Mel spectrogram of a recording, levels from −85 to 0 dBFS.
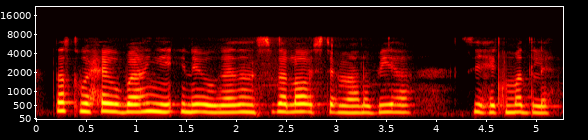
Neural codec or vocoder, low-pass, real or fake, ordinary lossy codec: none; 7.2 kHz; real; MP3, 96 kbps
